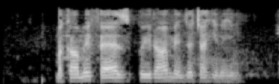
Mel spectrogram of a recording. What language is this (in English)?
Urdu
